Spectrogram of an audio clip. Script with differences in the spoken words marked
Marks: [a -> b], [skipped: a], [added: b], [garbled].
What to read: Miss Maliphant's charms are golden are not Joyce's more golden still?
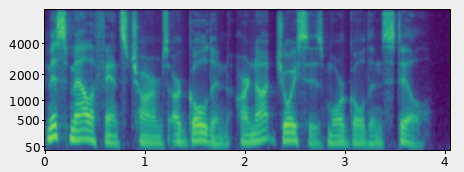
Miss Maliphant's charms are golden are not Joyce's more golden still?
